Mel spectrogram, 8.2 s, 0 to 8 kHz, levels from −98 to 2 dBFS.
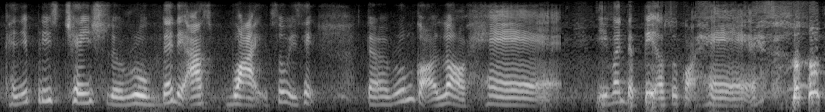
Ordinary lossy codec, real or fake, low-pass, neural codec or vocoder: Opus, 16 kbps; real; 7.2 kHz; none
